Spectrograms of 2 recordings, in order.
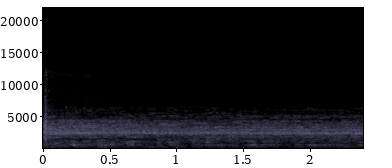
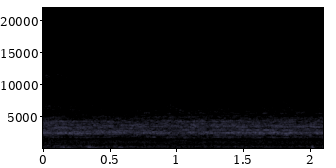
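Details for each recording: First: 1996 Peavey 5150 2x12 combo tube amp, all tubes glowing: steady staticky hiss like crashing waves with occasional sharp pops, worst at standby switching, with fluctuating volume; new capacitors and resistors then fitted. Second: 1996 Peavey 5150 2x12 tube combo amp after repair with replaced resistors, warmed up with tubes glowing: only a faint steady hiss and one soft click, no crackle or rushing. The amp is now normal and quiet.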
